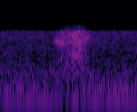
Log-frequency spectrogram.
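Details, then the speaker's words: Child at the doctor's with a cough gives a deliberately fake cough imitating her real one: a single soft, breathy puff in a quiet room. "That's a fake cough, but it's almost what it sounds like."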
